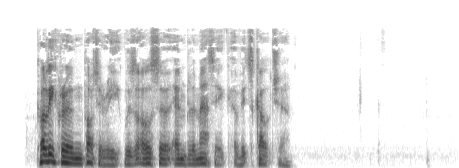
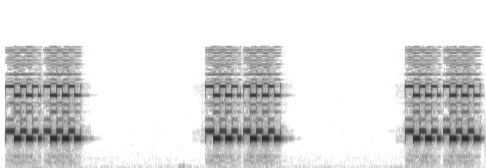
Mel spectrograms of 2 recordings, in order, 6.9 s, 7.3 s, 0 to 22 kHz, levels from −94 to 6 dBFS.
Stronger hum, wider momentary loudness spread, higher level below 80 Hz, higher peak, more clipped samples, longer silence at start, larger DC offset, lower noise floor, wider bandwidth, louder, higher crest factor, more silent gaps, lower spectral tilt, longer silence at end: neither; first, 18 LU vs 9 LU; first, -50 dBFS vs -76 dBFS; first, -2 dBFS vs -8 dBFS; neither; first, 0.6 s vs 0.1 s; neither; about the same, -82 dBFS vs -82 dBFS; first, 11 kHz vs 7.4 kHz; second, -22 LUFS vs -16 LUFS; first, 22 dB vs 12 dB; neither; first, -6.5 dB/octave vs 1 dB/octave; first, 2.55 s vs 0.05 s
